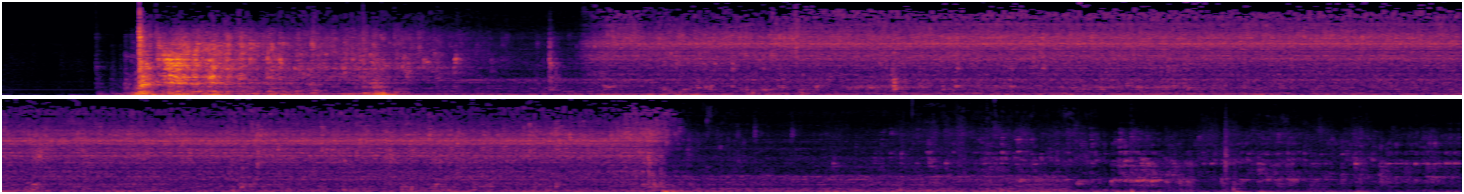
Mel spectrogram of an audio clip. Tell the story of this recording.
I flushed the toilet and then proceeded to wash my hands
